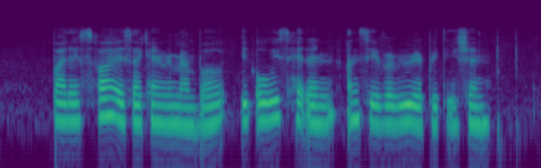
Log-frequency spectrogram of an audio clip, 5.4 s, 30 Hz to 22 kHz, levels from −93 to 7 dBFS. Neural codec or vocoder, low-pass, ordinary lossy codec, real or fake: codec, 16 kHz, 4 kbps, X-Codec, HuBERT features, trained on balanced general audio; 7.2 kHz; none; fake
